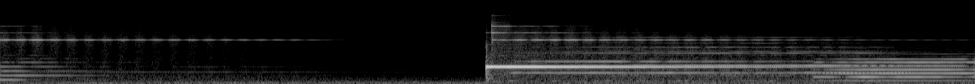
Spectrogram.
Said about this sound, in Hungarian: A beálló csendben nagyon távolról harangszó zeng a nyugodt levegőben. Harangoznak. De a tengerbe görgő kavicsok zöreje elnyomja a túlságosan gyenge csengést.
